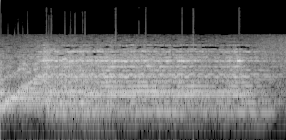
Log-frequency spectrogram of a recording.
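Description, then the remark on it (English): Wind howling in a chimney: a steady, loud, hollow moaning tone that swells slightly at the start and holds for several seconds, fading a little at the end, with no talking. “That's the classic sound of wind howling in the chimney, James.”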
